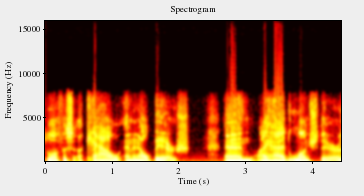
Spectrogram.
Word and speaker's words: auberge: It's auberge, not Albert.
